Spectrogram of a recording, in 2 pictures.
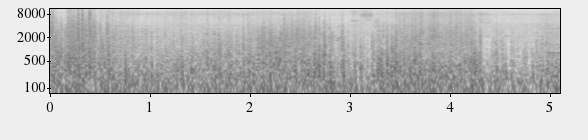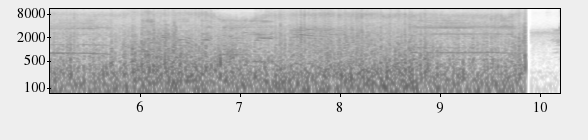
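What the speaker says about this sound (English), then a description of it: "there's a huge gust of wind and rain" Strong gusty wind at the beach with rain, loud continuous buffeting roar against the microphone for the whole stretch, cutting off abruptly at the end.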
